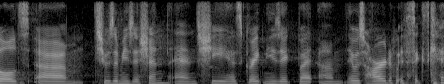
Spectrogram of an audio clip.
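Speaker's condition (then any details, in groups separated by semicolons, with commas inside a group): No condition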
